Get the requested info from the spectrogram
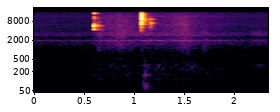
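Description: Two faint clicks of computer keys, about half a second apart, as selected text is deleted in a code editor.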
